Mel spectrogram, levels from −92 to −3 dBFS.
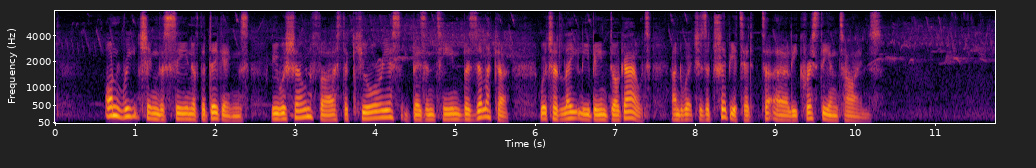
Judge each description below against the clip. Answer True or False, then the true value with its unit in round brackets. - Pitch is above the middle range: False (135 Hz)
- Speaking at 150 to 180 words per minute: True (160 wpm)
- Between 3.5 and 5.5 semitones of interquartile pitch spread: True (4.2 semitones)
